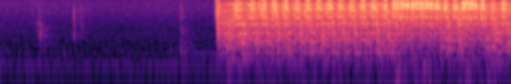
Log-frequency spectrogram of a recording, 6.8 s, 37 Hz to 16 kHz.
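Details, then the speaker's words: 1989 Dodge Daytona from a junkyard, rings freed with transmission fluid, in neutral with premixed gas poured in: slow, labored cranking that never catches as the battery weakens; owner suspects fluid in the cylinders and flooding; slow crank, no start. "get off uh just trying battery's getting weak she's crying she's got a lot of that uh transmission fluid down in the cylinders where i had uh got the rings freed so it's got to burn all that off the top plus we're probably just flooding it real bad"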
